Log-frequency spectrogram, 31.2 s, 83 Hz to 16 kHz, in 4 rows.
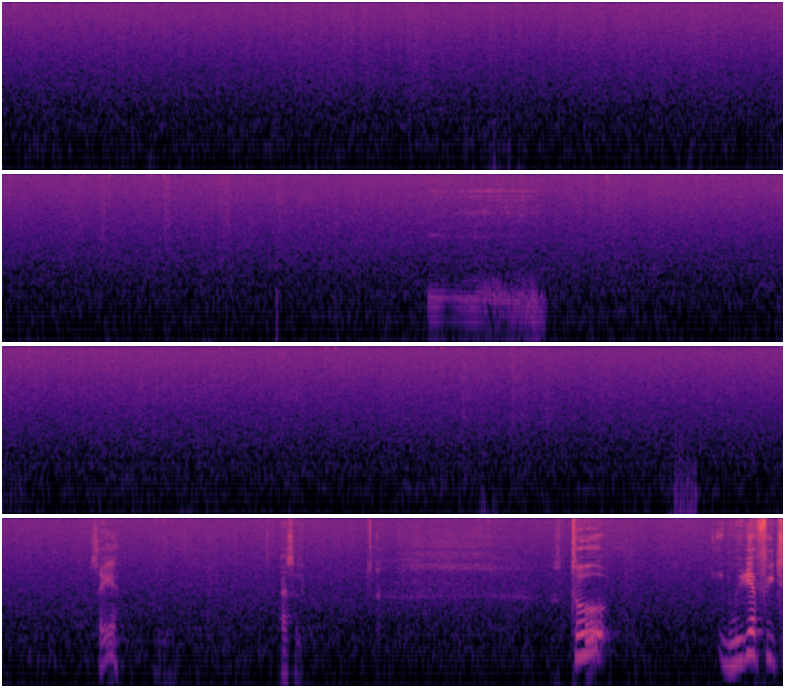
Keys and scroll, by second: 0.4 ctrl+s, 0.8 alt+Tab, 9.7 alt+Tab, 16.2 ctrl+x, 21.6 ctrl+s, 22.0 alt+Tab.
